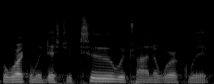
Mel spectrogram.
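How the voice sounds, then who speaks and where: A man's voice: on the low side, fairly even intonation, fairly quick, creaky, mellow, in a large hall. A man from South Carolina, an HR director speaking plainly at a public presentation.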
